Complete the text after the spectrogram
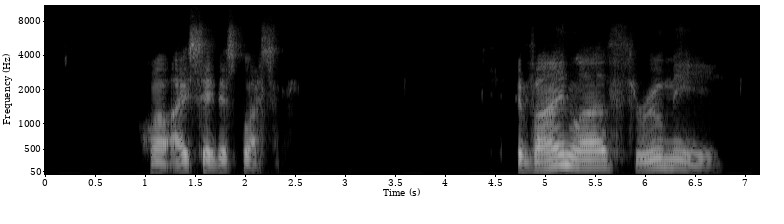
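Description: A middle-aged man speaks calmly and close to a microphone, in short phrases with pauses.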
